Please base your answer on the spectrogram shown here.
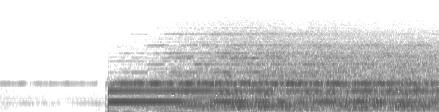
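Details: Soft ambient music with ringing sustained tones begins after a second of near silence, and no animal voice is heard.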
